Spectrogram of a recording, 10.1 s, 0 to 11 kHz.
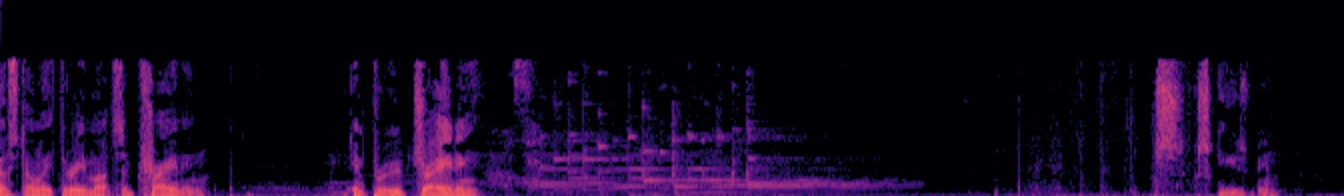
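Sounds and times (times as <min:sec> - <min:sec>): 
speech: 0:00.0 - 0:01.6, 0:02.6 - 0:04.0
phone ringtone electronic melody: 0:03.0 - 0:06.8.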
